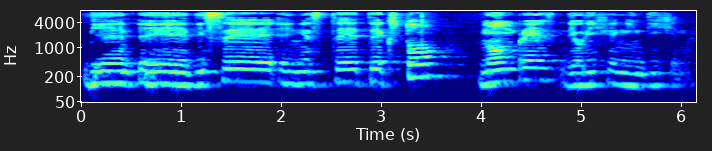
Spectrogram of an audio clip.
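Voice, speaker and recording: A male Mexican history teacher explaining a textbook lesson to his students, pausing and restarting his phrases. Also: mid-range voice. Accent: Mexican Spanish. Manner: halting, repeats words and restarts, addresses students as "jóvenes". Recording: echoey, dull lo-fi room sound.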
